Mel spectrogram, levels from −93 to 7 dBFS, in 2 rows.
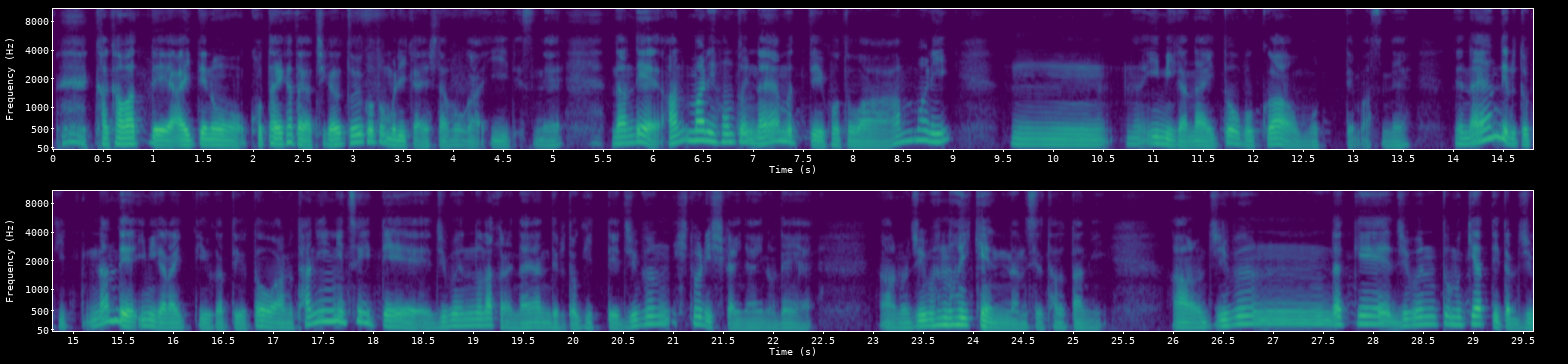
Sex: male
